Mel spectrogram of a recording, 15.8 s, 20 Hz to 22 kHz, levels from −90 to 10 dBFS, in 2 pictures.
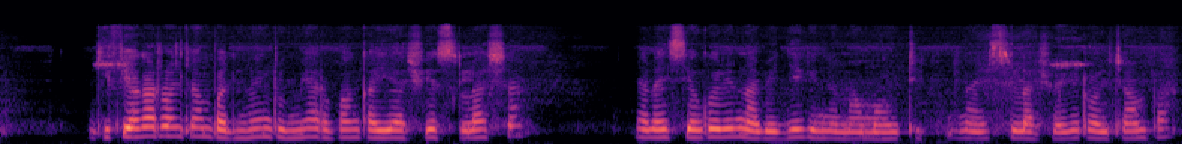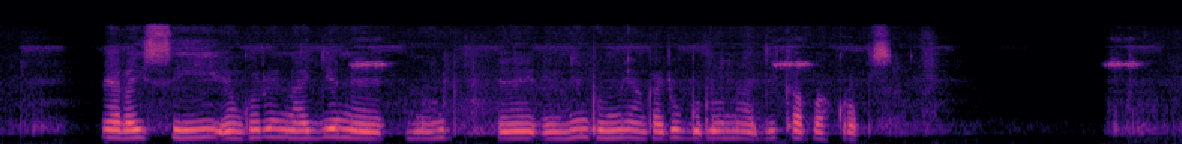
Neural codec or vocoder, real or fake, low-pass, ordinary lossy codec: vocoder, 44.1 kHz, 128 mel bands, Pupu-Vocoder; fake; 10.8 kHz; none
